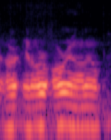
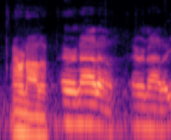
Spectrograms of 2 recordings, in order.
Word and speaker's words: Arenado: You know, they got Reynolds and Ariano. How do you say his name? Arenado.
